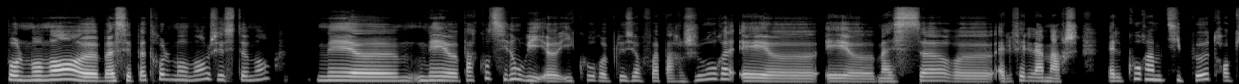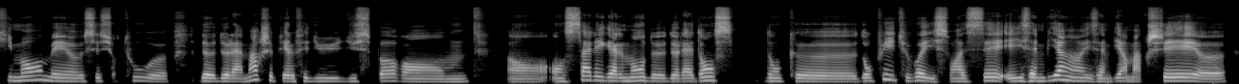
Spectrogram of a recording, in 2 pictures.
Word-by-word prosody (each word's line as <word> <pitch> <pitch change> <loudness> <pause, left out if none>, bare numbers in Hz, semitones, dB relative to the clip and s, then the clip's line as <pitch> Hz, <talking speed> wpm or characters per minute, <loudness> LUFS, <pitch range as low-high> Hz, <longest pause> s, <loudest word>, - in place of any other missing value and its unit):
pour 210 -2 +4
le - - -3
moment, 210 +3 +5
heu, 170 -2 +7
ben 165 +1 +3
c'est 180 0 +3
pas 200 - -2
trop 240 +3 -4
le 225 - -11
moment, 210 +2 -5
justement, 215 +1 -3 0.5
mais 190 0 +3
heu, 175 -1 +4
mmh 170 -3 -10
mais 190 0 +2
heu, 175 -1 +1
par 200 +3 -6
contre, 285 -2 -6
sinon 245 +1 0
oui, 190 -5 -1 0.2
il 155 +1 -9
court 190 -6 -8
plusieurs 185 -3 -7
fois 160 0 -6
par 140 0 -8
jour 240 - -3 0.2
et 160 -2 +3
heu, 140 -1 -3
et 145 -1 +1
heu, 130 -1 -3
ma 140 0 -3
sœur, 175 +1 +3
heu, 130 -1 -4
elle 140 - -4
fait 190 +2 -4
de 170 - -9
la 160 0 +1
marche. 145 -3 +2 0.3
Elle 165 -1 -3
court 255 +3 -4
un 220 -2 +1
petit 195 -1 -3
peu 215 +8 -2
tranquillement, 180 +1 -5
mais 160 -4 -1
heu, 145 -1 -6
c'est 155 - 0
surtout, 170 +1 -6
heu, 135 -1 -7 0.3
de 155 -1 0
de 150 +1 -2
la 140 -1 -1
marche 210 0 +1
et - - -6
puis 150 -1 -3
elle 140 - -1
fait 155 +1 -7
du 145 0 -8
du 145 +2 -8
sport 160 0 -2
en 130 -1 -5
m 130 0 -10 0.4
en 130 -1 -6
en 145 -1 -5
salle 195 +7 +5
également, 165 -1 0
de 150 -2 -4
de 145 0 -2
la 145 0 -2
danse, 180 +3 +5 0.3
donc 150 -1 -7
heu, 135 -2 -3
donc 155 0 -4
oui, 230 -3 +1
tu 165 - -6
vois, 175 +2 0
ils 145 -4 -3
sont 140 +1 +4
assez 140 +4 +2
et 165 -4 +1
ils 160 +1 0
aiment 155 -1 +1
bien, 180 -4 0
ils 145 -1 -4
aiment 140 - -6
bien 160 +3 -1
marcher, 165 -1 +6
heu, 130 -1 -1
165 Hz, 215 wpm, -22 LUFS, 145-190 Hz, 0.5 s, heu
